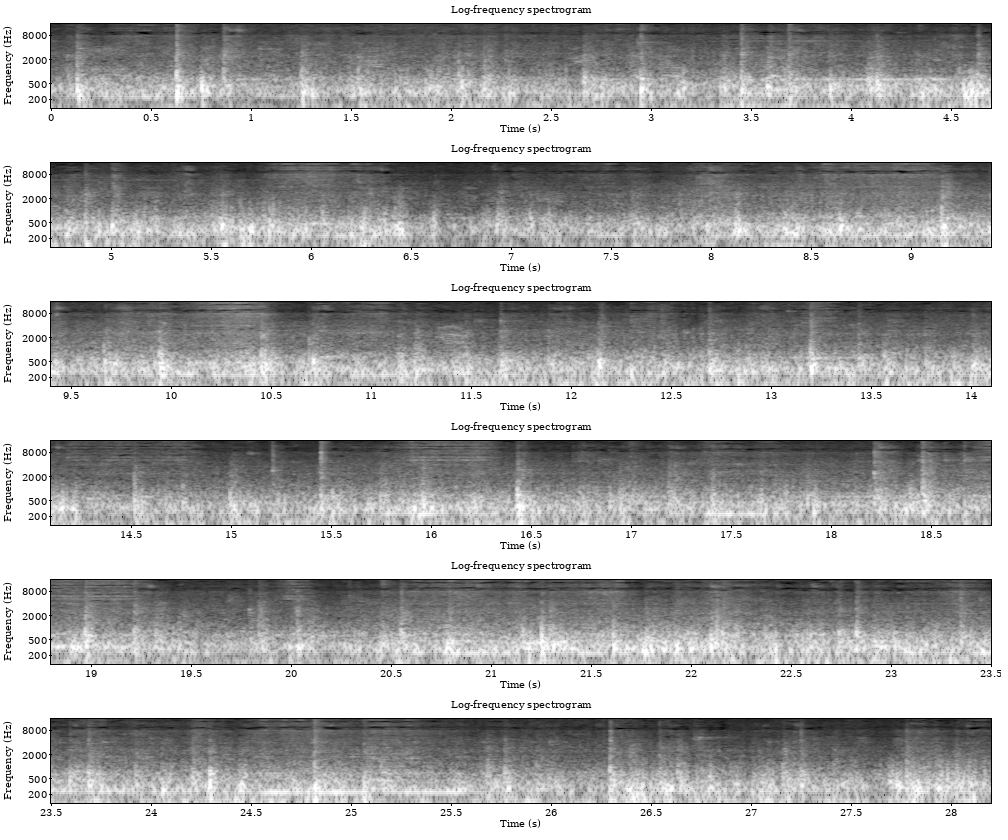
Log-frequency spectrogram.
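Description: White Pass & Yukon Route narrow-gauge passenger train running along the track, heard from the open side of a moving car: a steady rumble with wheels clicking over the rail joints.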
